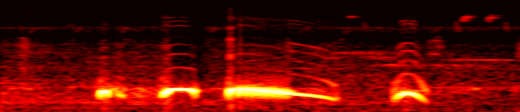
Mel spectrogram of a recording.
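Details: Single cooing phrase from a lure spotted dove meant to draw wild doves: brief note, steady held coo, long downward-sliding coo and a short arched final note, with faint high hum.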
